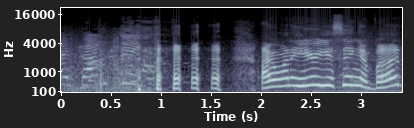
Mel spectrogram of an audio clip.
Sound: laughs

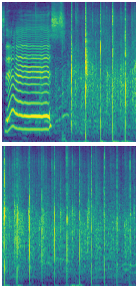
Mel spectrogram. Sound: audience applauding

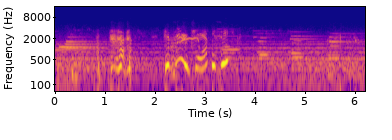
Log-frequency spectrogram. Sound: laughing

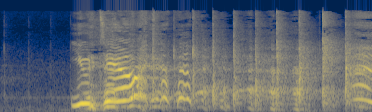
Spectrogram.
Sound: laughter

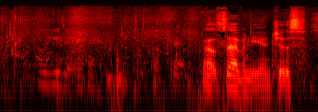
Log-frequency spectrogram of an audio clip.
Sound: fish splashing

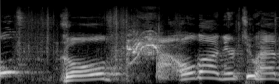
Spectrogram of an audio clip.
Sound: shrieks

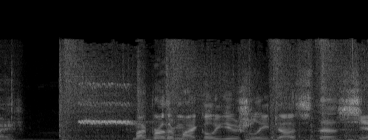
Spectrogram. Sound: referee whistle blows

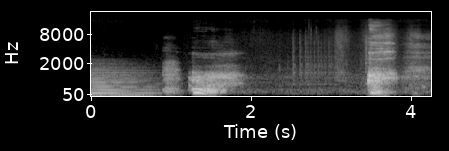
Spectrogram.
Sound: groaning

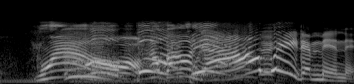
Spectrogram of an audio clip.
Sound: excited Chatter

